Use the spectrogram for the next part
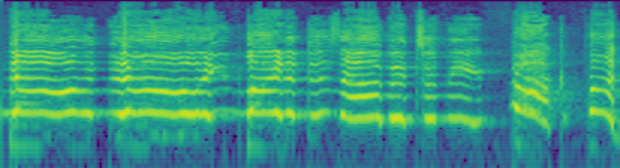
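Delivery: imitated high-pitched, loud wailing sobs; hysterical crying. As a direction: wail it as a hammed-up bathroom meltdown. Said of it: "hysterically crying in the bathroom".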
